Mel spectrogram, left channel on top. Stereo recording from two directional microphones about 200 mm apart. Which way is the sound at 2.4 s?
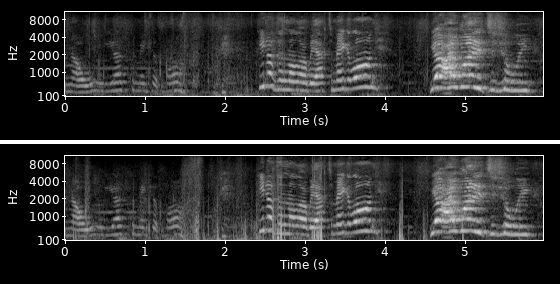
Centre (ahead or behind).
